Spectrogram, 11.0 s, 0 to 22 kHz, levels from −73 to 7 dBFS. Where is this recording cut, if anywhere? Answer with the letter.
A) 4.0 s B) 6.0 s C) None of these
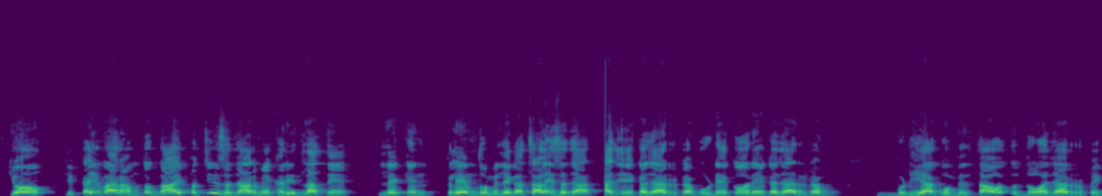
B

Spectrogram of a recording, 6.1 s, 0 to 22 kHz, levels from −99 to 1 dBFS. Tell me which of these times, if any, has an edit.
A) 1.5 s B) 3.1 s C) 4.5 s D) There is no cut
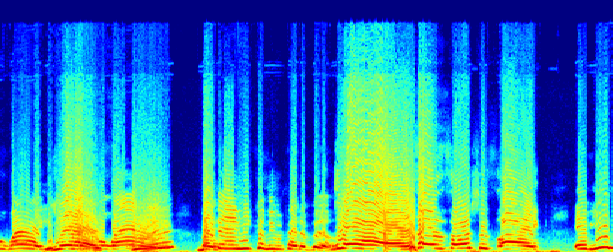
D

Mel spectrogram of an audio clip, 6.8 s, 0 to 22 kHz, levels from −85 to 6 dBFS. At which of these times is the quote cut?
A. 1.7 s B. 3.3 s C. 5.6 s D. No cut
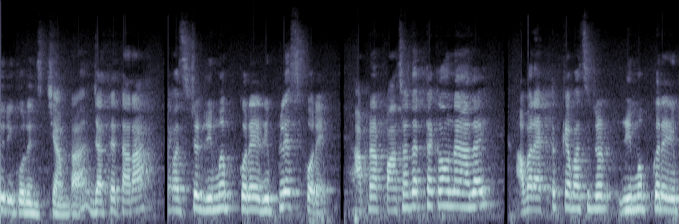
A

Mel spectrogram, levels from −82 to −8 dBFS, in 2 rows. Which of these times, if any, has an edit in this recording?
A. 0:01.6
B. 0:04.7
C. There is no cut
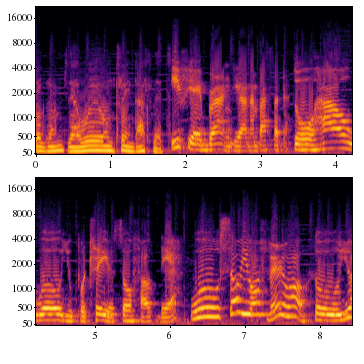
A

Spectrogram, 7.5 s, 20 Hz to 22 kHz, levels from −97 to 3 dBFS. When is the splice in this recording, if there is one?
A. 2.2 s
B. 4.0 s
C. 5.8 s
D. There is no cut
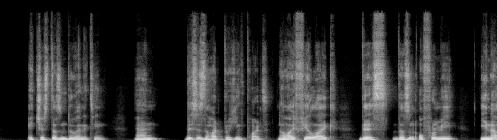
B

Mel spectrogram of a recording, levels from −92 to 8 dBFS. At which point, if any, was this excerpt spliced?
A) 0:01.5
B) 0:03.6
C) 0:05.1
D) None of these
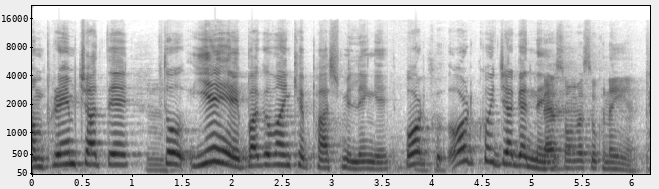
D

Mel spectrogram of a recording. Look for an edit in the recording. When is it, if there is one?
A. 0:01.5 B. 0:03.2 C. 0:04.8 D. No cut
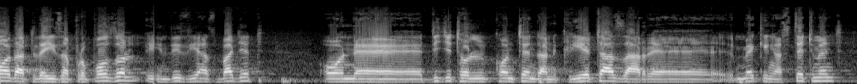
A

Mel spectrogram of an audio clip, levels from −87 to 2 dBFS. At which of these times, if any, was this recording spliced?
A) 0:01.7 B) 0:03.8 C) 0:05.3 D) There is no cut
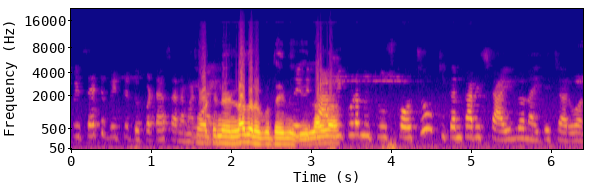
A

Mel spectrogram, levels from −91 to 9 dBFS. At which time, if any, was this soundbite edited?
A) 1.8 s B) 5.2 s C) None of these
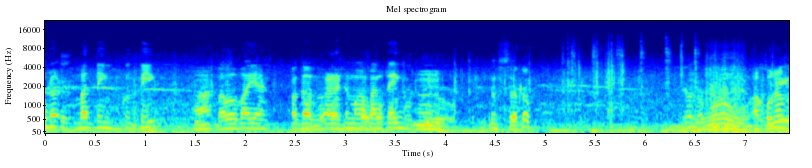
C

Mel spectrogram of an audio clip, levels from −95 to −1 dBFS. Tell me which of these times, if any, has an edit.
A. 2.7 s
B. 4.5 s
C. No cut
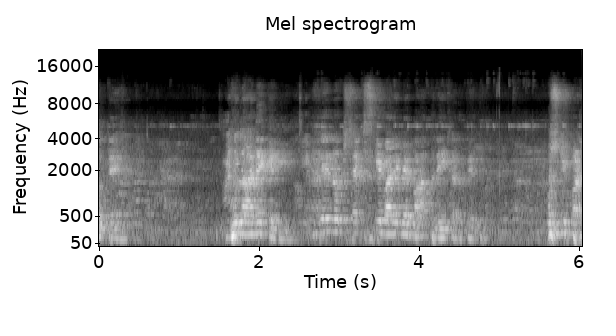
A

